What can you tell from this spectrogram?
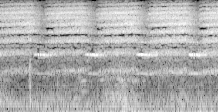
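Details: Afternoon cicada chorus (tonggeret) at Kampung Sindanrasa, Rajadesa, Ciamis, West Java, Indonesia, near houses above a rocky uphill road: a continuous piercing high-pitched buzz that pulses in slow swells about every second, with no other clear sounds.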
